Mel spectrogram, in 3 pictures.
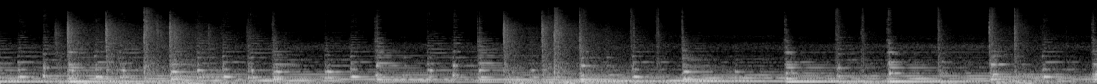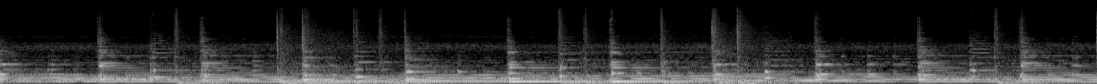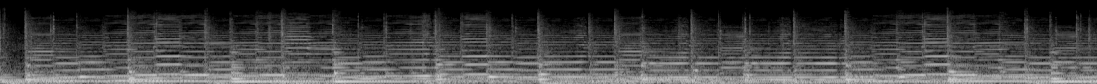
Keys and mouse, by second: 1.1 ctrl+KP_Add, 2.0 middle click, 5.4 ctrl+KP_Add, 10.6-11.8 middle drag, 11.8 middle click, 17.4 middle click, 18.3 middle click, 21.1-23.1 drag, 24.1 middle click, 25.2 shift+middle click, 28.1-30.5 shift+drag.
